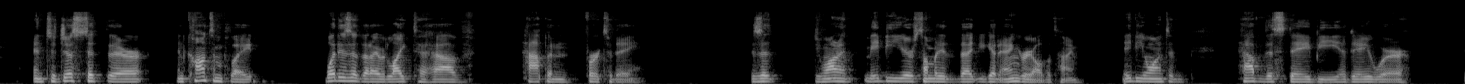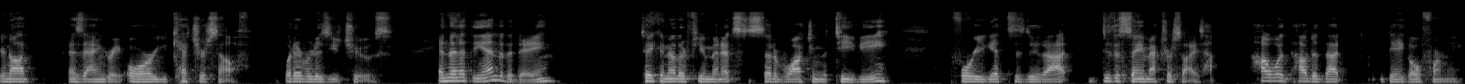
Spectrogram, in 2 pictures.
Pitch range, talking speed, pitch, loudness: 120-140 Hz, 195 wpm, 130 Hz, -30 LUFS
